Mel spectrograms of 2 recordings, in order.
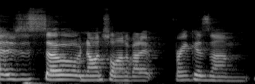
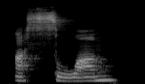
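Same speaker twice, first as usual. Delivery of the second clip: quieter put-on venomous voice through clenched teeth; 9 dB quieter than usual. Retelling a scene where she answers him: imitating Emmy talking through teeth. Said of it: "talking through her teeth".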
